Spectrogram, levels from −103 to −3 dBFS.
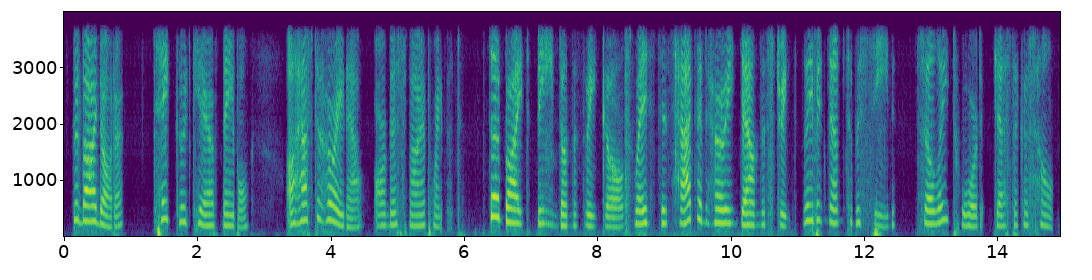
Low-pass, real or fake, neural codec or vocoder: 3.6 kHz; fake; codec, 16 kHz, 16 kbps, FreqCodec, smaller model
